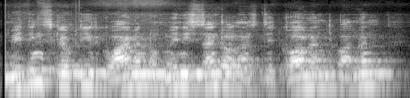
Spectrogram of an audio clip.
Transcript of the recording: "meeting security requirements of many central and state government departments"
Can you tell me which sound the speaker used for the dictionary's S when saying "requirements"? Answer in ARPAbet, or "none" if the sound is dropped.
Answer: none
